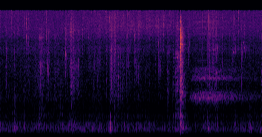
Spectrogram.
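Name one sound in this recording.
A locomotive engine rumbles steadily.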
